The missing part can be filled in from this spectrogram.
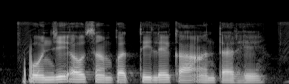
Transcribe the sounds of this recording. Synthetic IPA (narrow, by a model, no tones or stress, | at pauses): põnd͡ʑiʔəsəmpət̪ːilekaʔənt̪əɾɦe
